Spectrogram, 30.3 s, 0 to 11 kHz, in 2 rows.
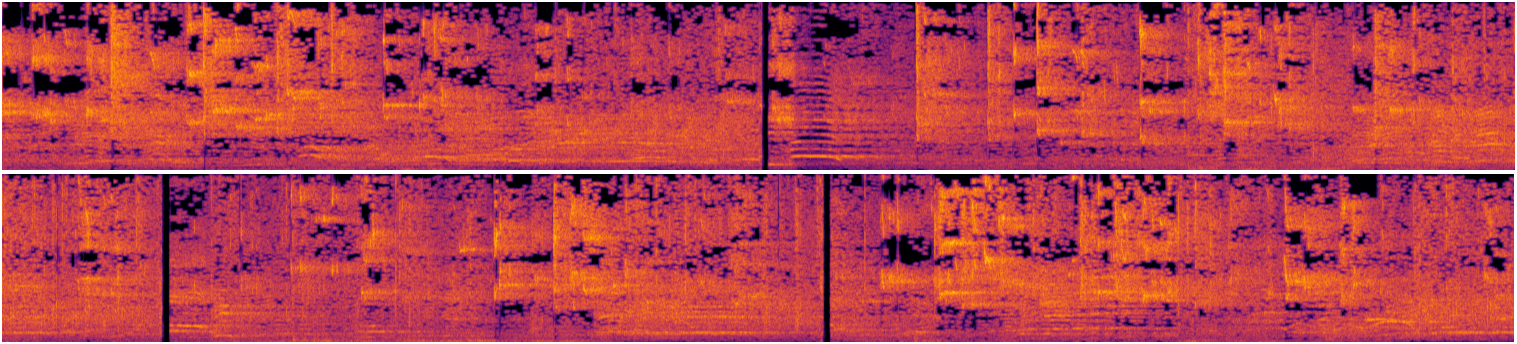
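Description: Basketball game sound in a gymnasium: a ball dribbled on the hardwood court amid voices, echoing in the hall. Brief dropouts about 8, 17 and 23 seconds in break the sound where clips are spliced.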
